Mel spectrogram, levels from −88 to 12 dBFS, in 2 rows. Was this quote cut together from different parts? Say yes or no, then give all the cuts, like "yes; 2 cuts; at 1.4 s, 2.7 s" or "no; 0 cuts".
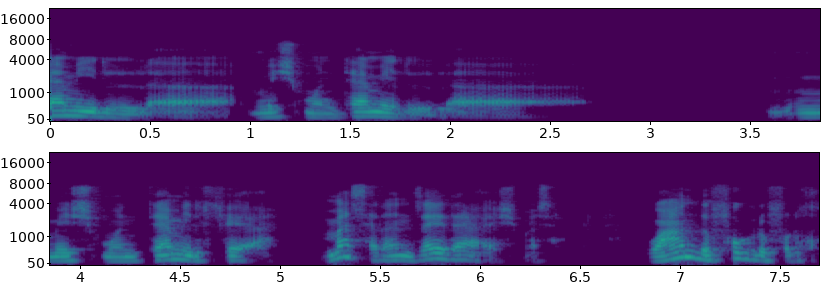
no; 0 cuts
